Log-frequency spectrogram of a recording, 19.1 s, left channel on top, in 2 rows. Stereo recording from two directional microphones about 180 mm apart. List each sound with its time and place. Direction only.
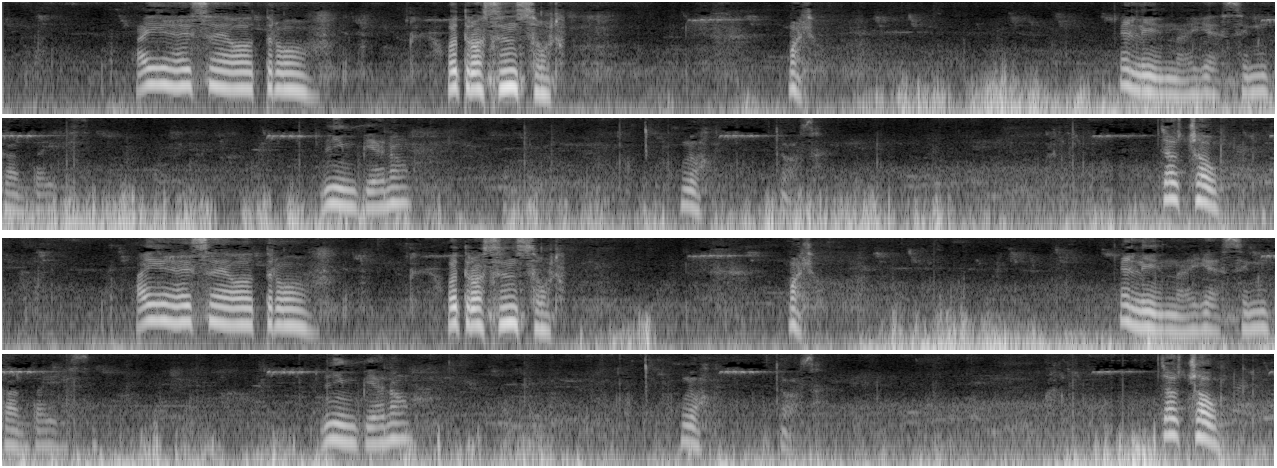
0.9 s speech: 30° left (ahead or behind)
5.3 s cricket: 35° left (ahead or behind)
8.4 s speech: 20° left (ahead or behind)
11.9 s speech: 30° left (ahead or behind)
14.3 s a sound: 35° left (ahead or behind)
18.2 s speech: 15° left (ahead or behind)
